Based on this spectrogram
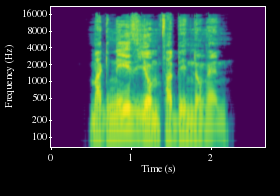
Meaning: plural of Magnesiumverbindung
- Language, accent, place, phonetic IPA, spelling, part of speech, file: German, Germany, Berlin, [maˈɡneːzi̯ʊmfɛɐ̯ˌbɪndʊŋən], Magnesiumverbindungen, noun, De-Magnesiumverbindungen.ogg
